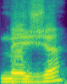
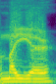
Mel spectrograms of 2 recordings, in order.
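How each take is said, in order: First: The middle consonant is a buzzing zh sound. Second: The middle consonant sounds like a y. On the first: The speaker calls it right. "हिन जी accurate pronunciation में ही आवाज़ पाण highlight हूंदो आहे" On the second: The speaker calls it wrong. "असां सिंधी में अक्सर इन खे मिसप्रोनाउंस कंदा आहियूं"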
